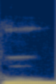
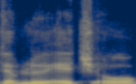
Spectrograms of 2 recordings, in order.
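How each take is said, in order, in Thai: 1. ออกเสียงเป็นคำเดียวทั้งคำ 2. สะกดออกทีละตัวอักษร (1) "เราจะไม่ออกเสียงว่า" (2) "มันคือ"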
